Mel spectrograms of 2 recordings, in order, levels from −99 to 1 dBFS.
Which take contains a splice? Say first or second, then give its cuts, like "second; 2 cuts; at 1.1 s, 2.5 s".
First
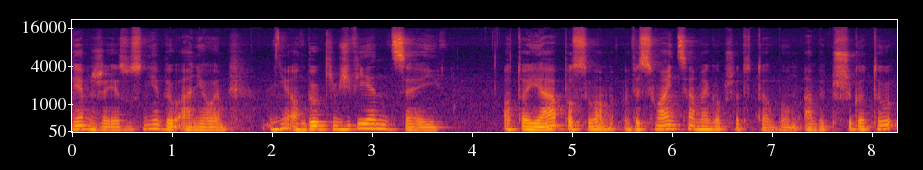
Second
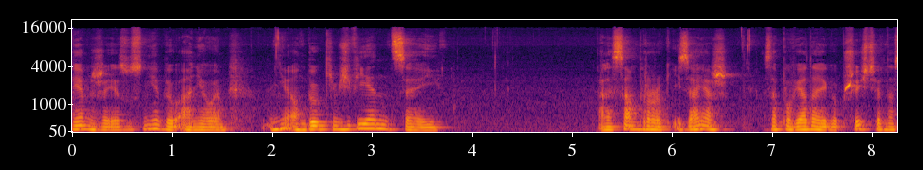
first; 1 cut; at 4.3 s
